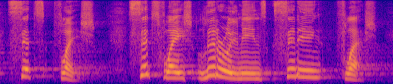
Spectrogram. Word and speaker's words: Sitzfleisch: The German word is pronounced Sitzfleisch.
